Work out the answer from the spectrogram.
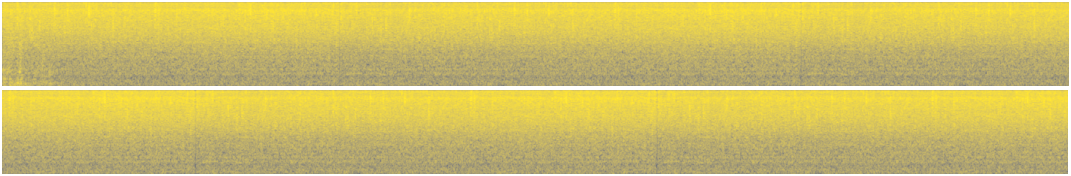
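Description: Steady, even rain falling on foliage. A roll of thunder dies away in the first second.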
